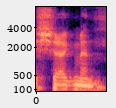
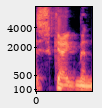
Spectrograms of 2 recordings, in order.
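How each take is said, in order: First: The name begins with an 'sh' sound. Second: The name begins with an 'sk' sound. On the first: This is the intended pronunciation. The speaker calls it right. "it tells you how to say Shegman" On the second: This is how people would mispronounce it. The speaker calls it wrong. "nobody's going to be able to pronounce it. They're all going to say Skegman knives"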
